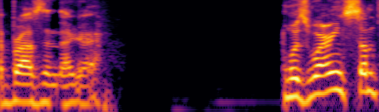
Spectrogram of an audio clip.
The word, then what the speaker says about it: Brosnan: because during an interview Pierce Bronson Pierce I can never pronounce his name right rosinan yeah Brosnan that guy was wearing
